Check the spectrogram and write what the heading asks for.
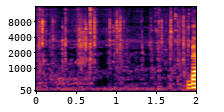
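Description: Spiked metal tines of a rotary hand cultivator rolling and scraping back and forth through dry, stony soil: a run of irregular clicks and gritty scratching as it rakes out the weeds.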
